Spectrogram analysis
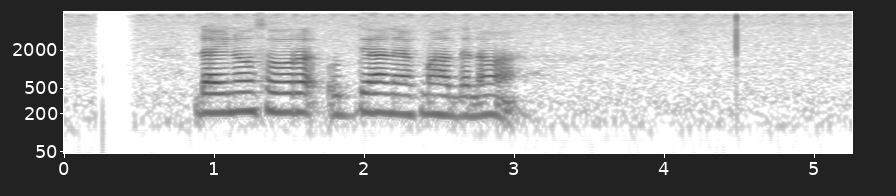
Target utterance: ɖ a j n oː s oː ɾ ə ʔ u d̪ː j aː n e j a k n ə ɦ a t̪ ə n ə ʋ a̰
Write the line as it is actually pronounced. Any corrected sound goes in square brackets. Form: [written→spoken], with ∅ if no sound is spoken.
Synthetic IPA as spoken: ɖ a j n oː s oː ɾ ə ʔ u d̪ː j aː n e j a k [n→m] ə ɦ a [t̪→d̪] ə n ə ʋ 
